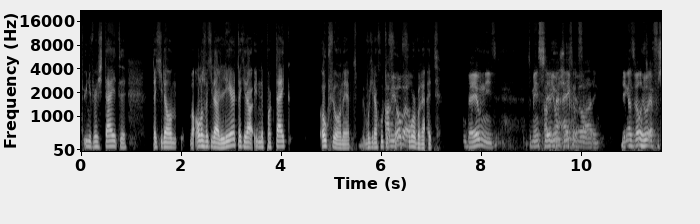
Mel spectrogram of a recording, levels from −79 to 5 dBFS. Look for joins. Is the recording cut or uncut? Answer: uncut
